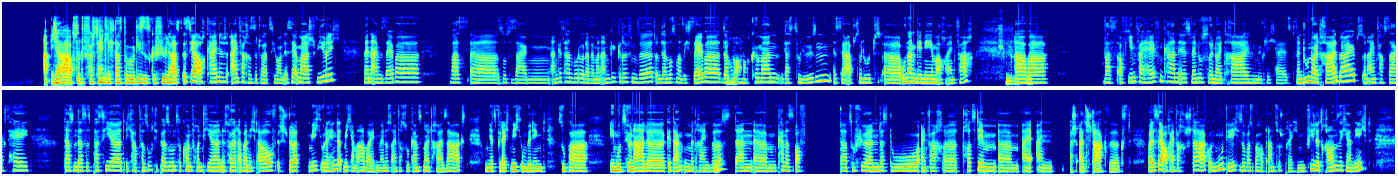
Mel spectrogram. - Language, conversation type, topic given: German, advice, Wie kann ich damit umgehen, wenn ein Kollege meine Arbeit wiederholt kritisiert und ich mich dadurch angegriffen fühle?
- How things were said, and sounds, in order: distorted speech; laughing while speaking: "verständlich"; other background noise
